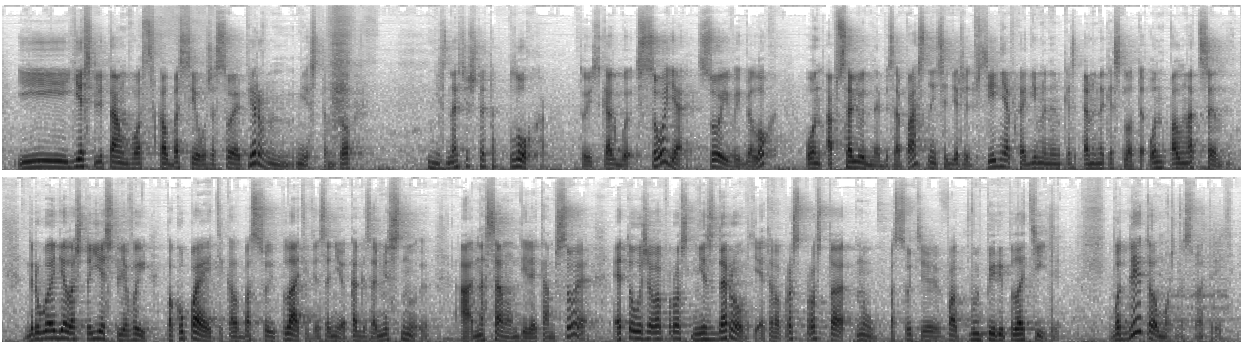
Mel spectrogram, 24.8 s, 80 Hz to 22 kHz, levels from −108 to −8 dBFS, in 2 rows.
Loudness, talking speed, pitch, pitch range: -26 LUFS, 175 wpm, 120 Hz, 100-140 Hz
